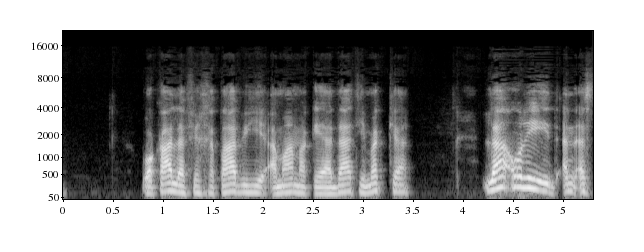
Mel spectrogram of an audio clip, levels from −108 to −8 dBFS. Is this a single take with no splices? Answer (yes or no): yes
